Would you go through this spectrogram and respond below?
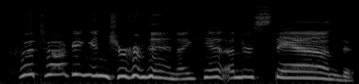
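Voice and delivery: high, loud slow whine; whining. A narrator's reading. America to the brothers, high slow whine. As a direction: plead childishly to be included. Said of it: "America whines".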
